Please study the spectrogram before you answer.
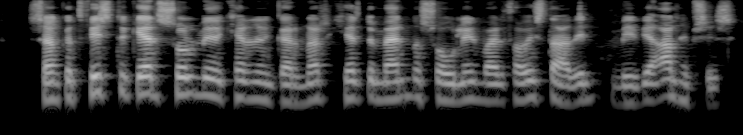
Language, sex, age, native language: Icelandic, male, 40-49, Icelandic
